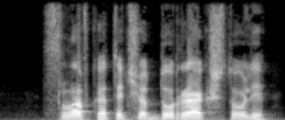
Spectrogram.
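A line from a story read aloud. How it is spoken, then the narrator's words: Angry shouting. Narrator (Russian): сердито закричал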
